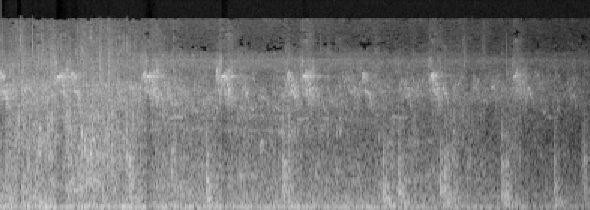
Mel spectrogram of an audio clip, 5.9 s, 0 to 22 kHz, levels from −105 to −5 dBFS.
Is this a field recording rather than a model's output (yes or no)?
yes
